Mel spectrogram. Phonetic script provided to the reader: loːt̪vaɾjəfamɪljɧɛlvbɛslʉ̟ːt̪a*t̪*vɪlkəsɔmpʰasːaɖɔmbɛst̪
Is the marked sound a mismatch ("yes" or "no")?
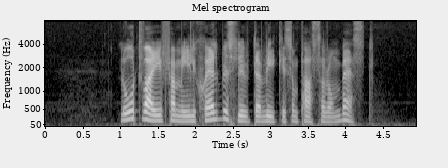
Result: yes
